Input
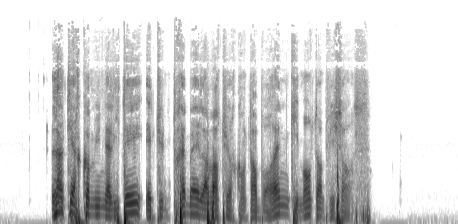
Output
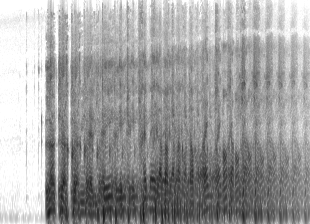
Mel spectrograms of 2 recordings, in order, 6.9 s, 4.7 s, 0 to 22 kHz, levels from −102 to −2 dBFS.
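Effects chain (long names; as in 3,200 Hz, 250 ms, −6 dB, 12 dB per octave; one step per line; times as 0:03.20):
gliding playback speed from 108% → 187%
high-pass filter 79 Hz 24 dB per octave
high-shelf EQ 5,900 Hz +8.5 dB
in parallel at −1 dB: brickwall limiter −11 dBFS, peak gain reduction 9.5 dB
on the sum: asymmetric clip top −13 dBFS
feedback echo with a swinging delay time 187 ms, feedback 63%, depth 117 cents, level −4.5 dB
level −1.5 dB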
